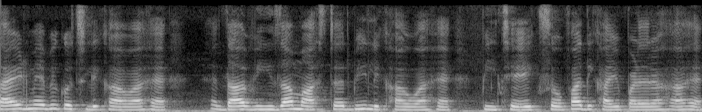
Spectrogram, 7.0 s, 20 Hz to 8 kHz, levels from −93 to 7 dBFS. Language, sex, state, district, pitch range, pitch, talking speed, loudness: Hindi, female, Punjab, Kapurthala, 215-245 Hz, 225 Hz, 180 wpm, -15 LUFS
